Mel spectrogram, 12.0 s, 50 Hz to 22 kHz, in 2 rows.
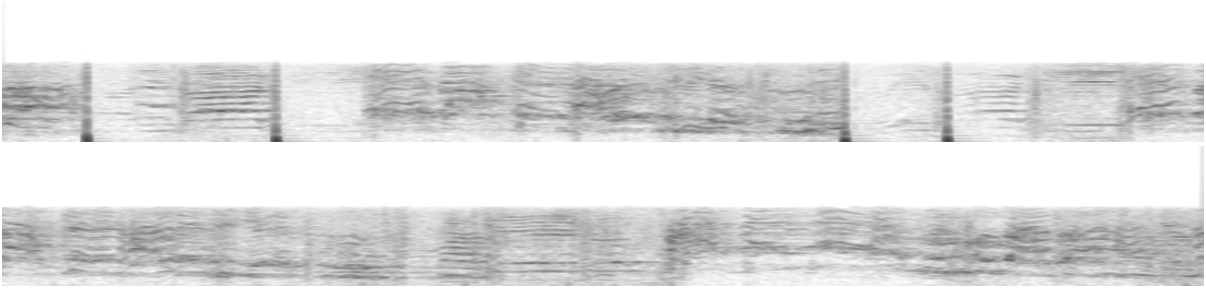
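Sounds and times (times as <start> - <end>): children shouting and cheering: 9.3 - 12.0.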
